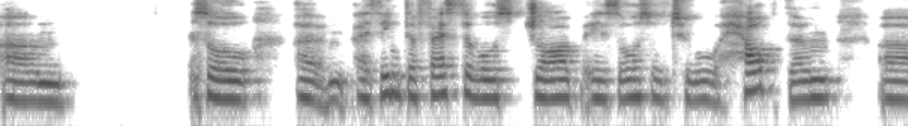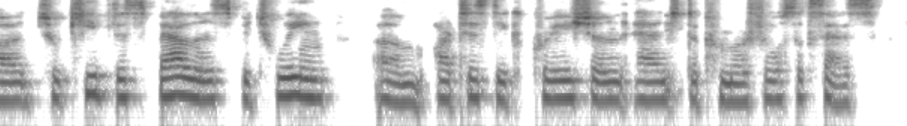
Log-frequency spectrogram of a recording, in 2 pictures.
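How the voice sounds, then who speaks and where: A woman with a Chinese accent speaks at a very slow pace and a medium pitch, with monotone, flat intonation. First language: Mandarin Chinese. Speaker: film critic and producer giving a talk. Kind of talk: lecture. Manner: halting, many fillers.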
